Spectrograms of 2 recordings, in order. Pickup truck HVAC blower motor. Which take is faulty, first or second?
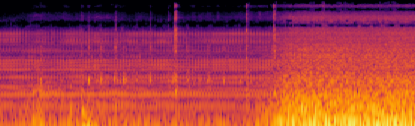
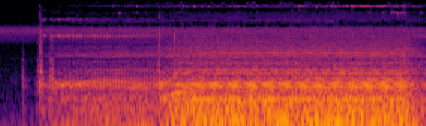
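second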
